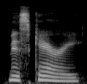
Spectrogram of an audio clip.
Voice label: "miscarry", voice, spelling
